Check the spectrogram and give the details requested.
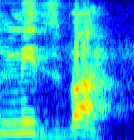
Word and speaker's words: mitzvah: Solo que aquí se pronuncian va. La vav como una V, la hei como una A. Entonces mitzvah.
